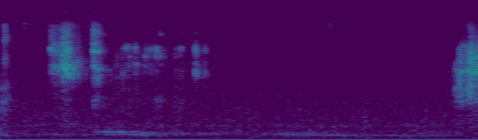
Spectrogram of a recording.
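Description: Faint, brief rustling and crinkling of a plastic product sachet being lifted and handled, in the first second, then near silence.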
